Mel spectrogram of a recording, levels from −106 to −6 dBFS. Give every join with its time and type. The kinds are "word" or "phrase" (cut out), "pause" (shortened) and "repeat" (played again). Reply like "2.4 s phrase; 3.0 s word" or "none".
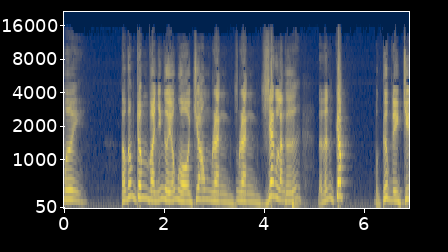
3.4 s repeat; 4.4 s word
